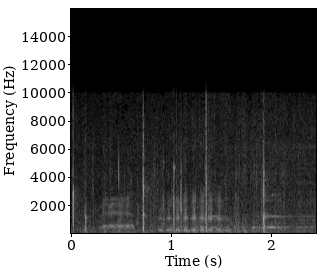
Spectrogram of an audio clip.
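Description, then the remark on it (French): Several sheep bleat in overlapping, wavering calls, with sharp clicks and rustling mixed in over about two and a half seconds of busy outdoor noise. “J'ai zéro autorité sur ces moutons.”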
